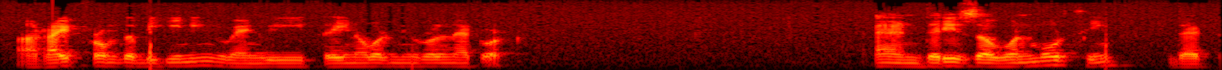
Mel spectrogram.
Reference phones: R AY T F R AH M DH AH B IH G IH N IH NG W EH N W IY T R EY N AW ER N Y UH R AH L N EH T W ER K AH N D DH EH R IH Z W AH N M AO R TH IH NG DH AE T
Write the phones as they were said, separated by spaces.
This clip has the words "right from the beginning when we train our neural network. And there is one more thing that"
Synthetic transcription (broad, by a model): R AY T F R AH M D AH B IH G IH N IH NG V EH N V IY T R EY N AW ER N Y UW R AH L N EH T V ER K AH N D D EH R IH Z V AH N M AO R T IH NG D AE T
